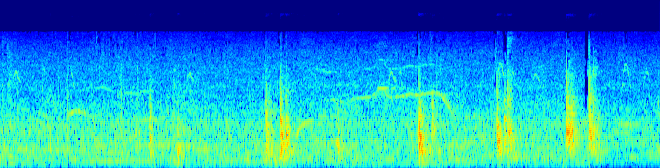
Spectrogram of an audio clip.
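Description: Lakeside ambience: a steady wash of water and wind, broken in the second half by about six sharp clicks and knocks, with a brief high whistle near the middle.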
